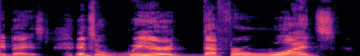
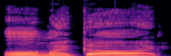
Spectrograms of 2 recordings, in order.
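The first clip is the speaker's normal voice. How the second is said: sarcastic; 7 semitones lower than usual. Real, not acted. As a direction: fawn over him in sarcasm, lower. Sarcastic praise of old man.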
